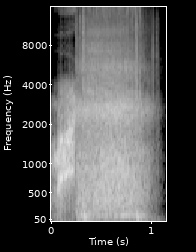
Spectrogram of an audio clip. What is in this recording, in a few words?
Elder war damage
